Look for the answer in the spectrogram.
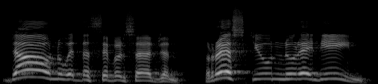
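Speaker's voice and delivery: high, loud protest yell; rally the crowd; yelling slogans. A narrator's reading. Mahmud Ali shouting slogans to the crowd, loud yell.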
